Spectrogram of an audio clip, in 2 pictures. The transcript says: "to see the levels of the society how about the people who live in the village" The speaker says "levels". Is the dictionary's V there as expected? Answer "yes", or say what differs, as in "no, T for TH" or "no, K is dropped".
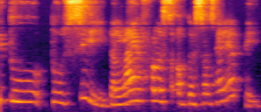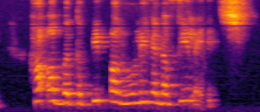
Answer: no, F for V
